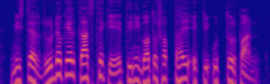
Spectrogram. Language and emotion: Bengali, neutral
